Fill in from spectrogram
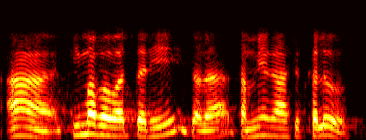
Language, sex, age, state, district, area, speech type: Sanskrit, male, 18-30, West Bengal, Cooch Behar, rural, conversation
